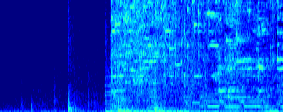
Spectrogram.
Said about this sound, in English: Greg broke more glass once again, so I guess I'll have to clean it up.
